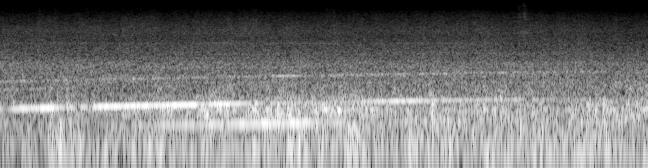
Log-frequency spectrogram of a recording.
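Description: Yurikamome driverless rubber-tyred train heard from inside its front car: the electric traction motors whine, rising slowly in pitch as the train gathers speed, over a steady running noise.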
